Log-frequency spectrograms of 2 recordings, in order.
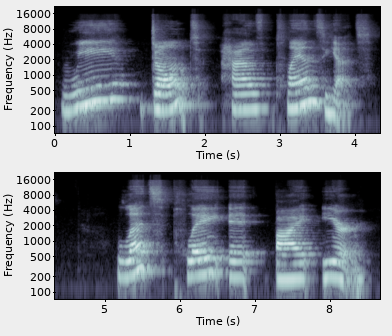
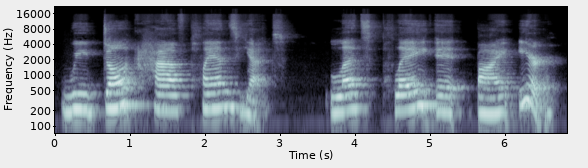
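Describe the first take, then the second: First: The sentence is read very slowly. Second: The sentence is read at a moderate pace. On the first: "Let's read this together slowly" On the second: "a little bit faster"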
